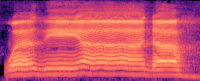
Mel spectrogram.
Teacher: ta marbutah itu ta simpul ditukarkan kepada bunyi ha dan diberikan tanda mati mendatang, tanda sukun ya, ataupun tanda mati, tetapi bukan yang mati asli, mati mendatang.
